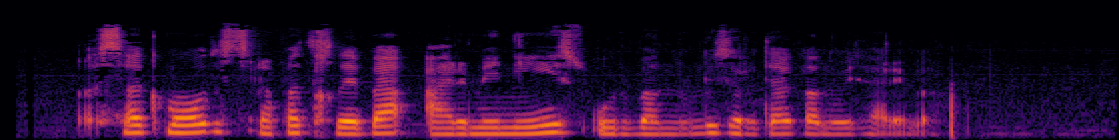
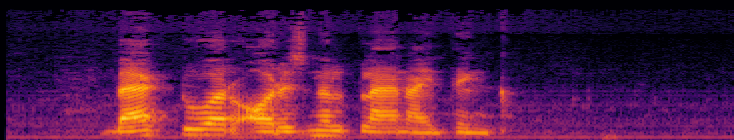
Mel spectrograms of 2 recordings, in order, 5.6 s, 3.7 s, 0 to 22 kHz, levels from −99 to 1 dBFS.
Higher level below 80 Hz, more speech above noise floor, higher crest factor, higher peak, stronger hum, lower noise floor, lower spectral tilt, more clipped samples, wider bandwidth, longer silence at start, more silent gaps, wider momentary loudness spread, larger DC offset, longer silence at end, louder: second, -82 dBFS vs -60 dBFS; first, 40 dB vs 35 dB; about the same, 18 dB vs 18 dB; second, -14 dBFS vs -2 dBFS; neither; first, -72 dBFS vs -53 dBFS; about the same, -6 dB/octave vs -6 dB/octave; neither; second, 11 kHz vs 16 kHz; about the same, 0.4 s vs 0.5 s; neither; about the same, 15 LU vs 14 LU; neither; second, 0.95 s vs 1.2 s; second, -32 LUFS vs -18 LUFS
